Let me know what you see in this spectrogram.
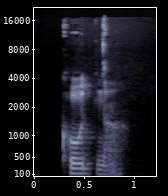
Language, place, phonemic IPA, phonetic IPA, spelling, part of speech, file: Hindi, Delhi, /kʰoːd̪.nɑː/, [kʰoːd̪̚.näː], खोदना, verb, LL-Q1568 (hin)-खोदना.wav
- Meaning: 1. to dig, excavate 2. to engrave 3. to investigate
